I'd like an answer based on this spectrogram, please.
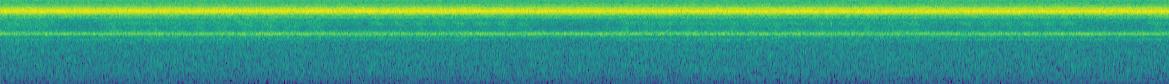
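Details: A cricket chorus beside a stream, a continuous shrill ringing at two pitches with faint pulsing in the upper layer, over a gentle, constant rushing hiss.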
